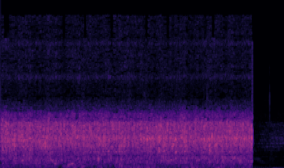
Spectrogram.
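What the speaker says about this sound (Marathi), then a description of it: "बघा जणू काय झराच लागलाय तिथं" Water pours down steadily like a spring in an outdoor spot where sheep are grazing, a loud continuous splashing rush that cuts off abruptly near the end.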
